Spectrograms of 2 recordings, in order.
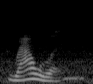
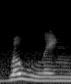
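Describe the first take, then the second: First: The first vowel sounds like the one in bowel. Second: The first vowel sounds like the one in bowl. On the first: The speaker calls it wrong. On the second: The speaker calls it right. "her name is pronounced"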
